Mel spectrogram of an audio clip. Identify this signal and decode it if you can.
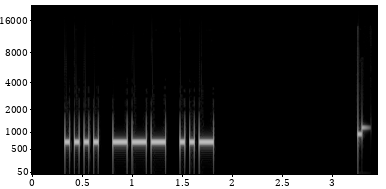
Morse code, heard as a keyed tone, about 25 wpm, 700 Hz. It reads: HOU
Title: Top Three Letter Combinations in Words 25wpm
